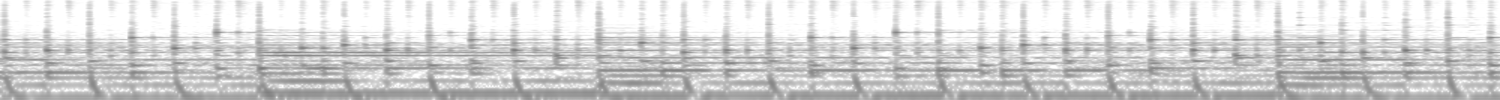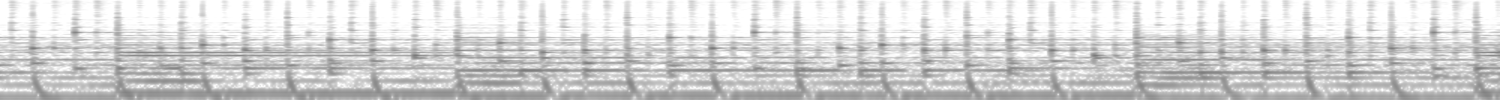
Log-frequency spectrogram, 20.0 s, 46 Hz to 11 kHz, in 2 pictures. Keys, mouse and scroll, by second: 2.3 scroll up 1, 3.2 click, 5.3 scroll up 1, 5.9 click, 11.7 scroll down 1, 12.5 click, 14.2 scroll down 1, 14.9 click, 15.2 scroll down 1, 16.2 click, 17.2 scroll up 1, 18.6 click.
